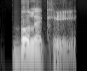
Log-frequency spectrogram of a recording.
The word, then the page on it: bullocky: British English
